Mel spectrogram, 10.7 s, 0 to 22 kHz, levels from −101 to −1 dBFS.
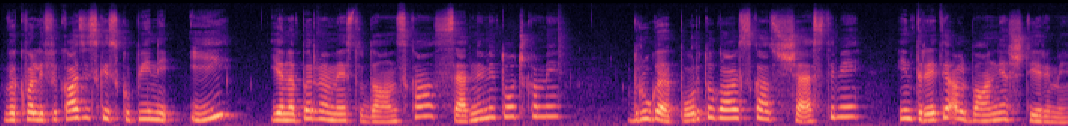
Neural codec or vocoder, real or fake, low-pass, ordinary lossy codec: none; real; 19.8 kHz; none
